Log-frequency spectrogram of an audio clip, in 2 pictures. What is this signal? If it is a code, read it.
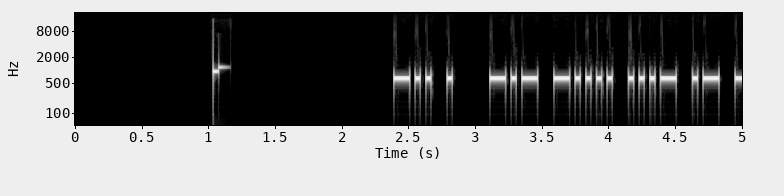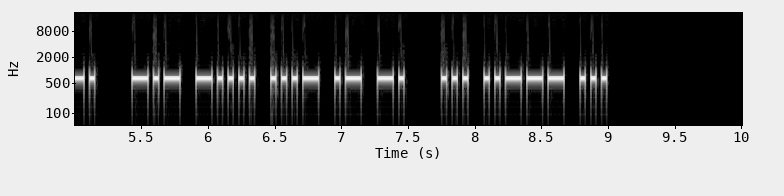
Morse code, heard as a keyed tone, about 30 wpm, 650 Hz. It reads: DE K6VAN K6VAN S2S
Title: SOTA QSO Practice 30wpm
